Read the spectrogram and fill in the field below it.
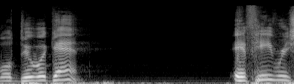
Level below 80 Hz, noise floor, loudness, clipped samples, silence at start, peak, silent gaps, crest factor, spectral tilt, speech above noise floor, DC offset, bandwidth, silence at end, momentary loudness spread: -26 dBFS; -49 dBFS; -14 LUFS; under 0.1%; 0 s; 0 dBFS; none; 16 dB; -5.5 dB/octave; 36 dB; under 0.1%; 16.5 kHz; 0 s; 23 LU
